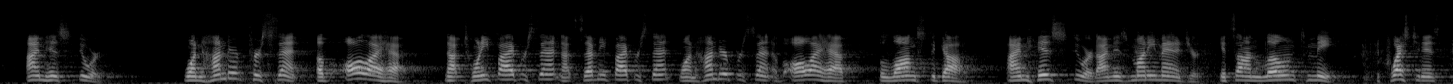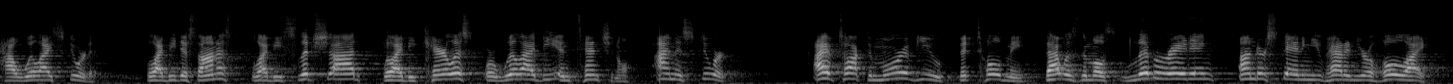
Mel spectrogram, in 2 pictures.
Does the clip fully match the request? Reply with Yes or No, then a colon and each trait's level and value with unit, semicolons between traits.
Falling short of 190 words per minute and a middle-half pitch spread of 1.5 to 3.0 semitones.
No: average, 170 wpm; average, 3.7 semitones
